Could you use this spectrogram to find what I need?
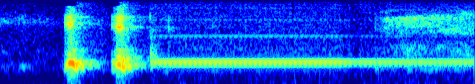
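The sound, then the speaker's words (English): Two quick clicks, then a steady electronic ringback tone drones on as an outgoing phone call rings on the other end; moderately loud, with no one talking. “I'm going to try one more time.”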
